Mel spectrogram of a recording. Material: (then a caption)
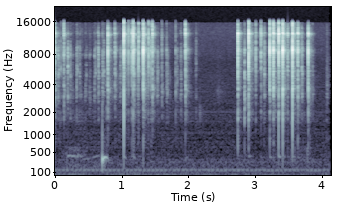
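Glass. A small frosted glass bottle wrapped in twine is held in front of and beside the mic and tapped and scratched with fingernails. Quick, bright clicks and ticks come in two clusters separated by a short pause. A faint low hum runs underneath.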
